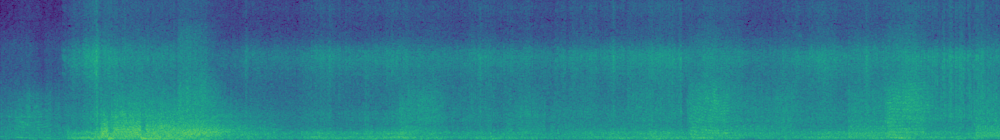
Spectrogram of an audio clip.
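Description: A flamethrower roars as it shoots flame.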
